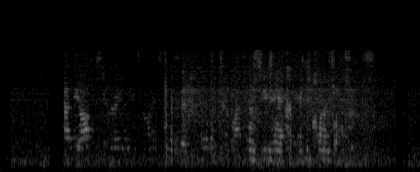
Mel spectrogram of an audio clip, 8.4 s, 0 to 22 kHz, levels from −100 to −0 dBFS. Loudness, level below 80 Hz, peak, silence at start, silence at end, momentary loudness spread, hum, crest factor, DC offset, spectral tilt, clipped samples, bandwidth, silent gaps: -64 LUFS; under -90 dBFS; -46 dBFS; 0.2 s; 0 s; 7 LU; none; 22 dB; under 0.1%; -2 dB/octave; under 0.1%; 8.8 kHz; 0.99-1.26 s, 7.93-8.08 s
